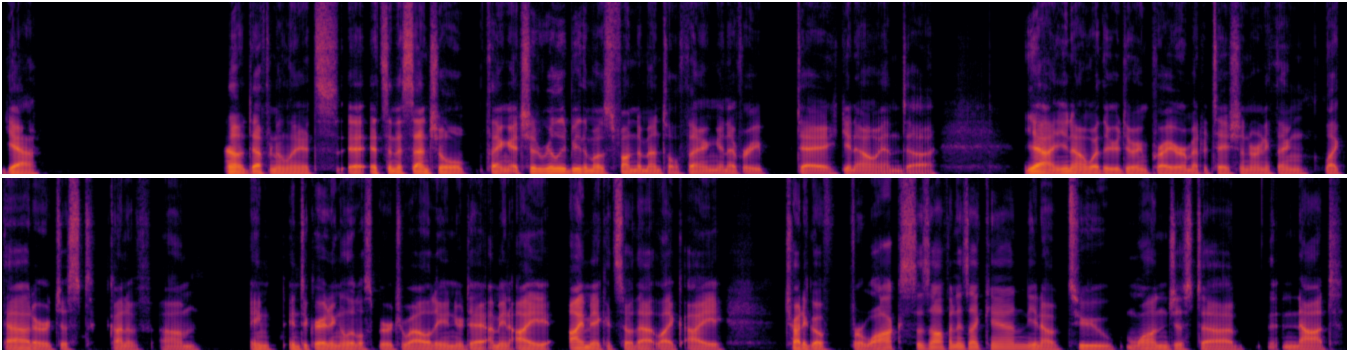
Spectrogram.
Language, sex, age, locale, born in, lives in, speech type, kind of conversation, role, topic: English, male, 30-34, en-US, United States, United States, conversation, unstructured, none, What small habits make your morning routine truly enjoyable?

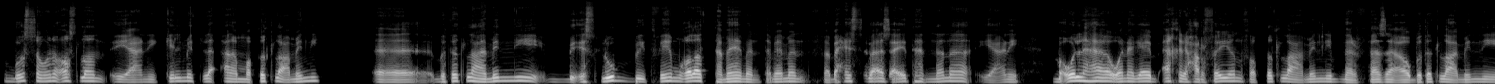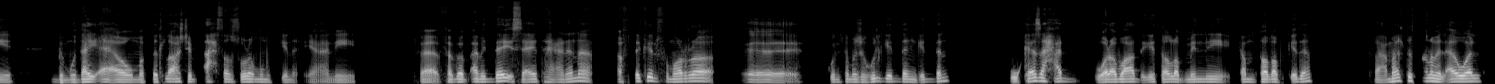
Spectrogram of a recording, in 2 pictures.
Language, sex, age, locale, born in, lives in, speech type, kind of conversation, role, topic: Arabic, male, 20-24, ar-EG, Egypt, Egypt, conversation, advice, user, إزاي أقدر أقول لأ من غير ما أحس بالذنب وأحافظ على حدودي؟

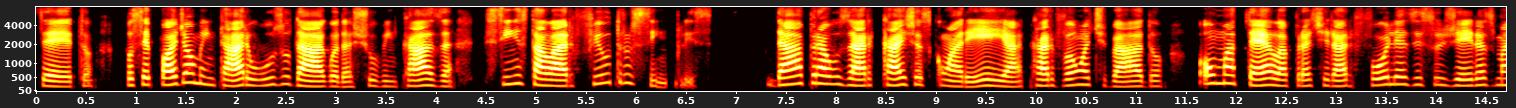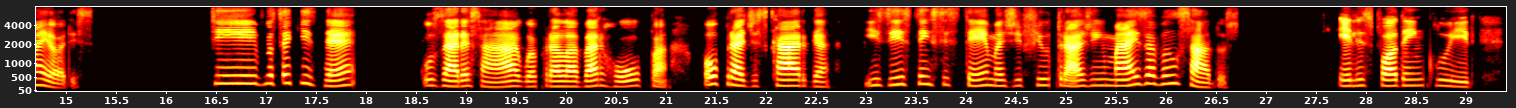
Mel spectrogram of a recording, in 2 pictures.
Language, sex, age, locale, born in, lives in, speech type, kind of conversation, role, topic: Portuguese, female, 35-39, pt-BR, Brazil, Portugal, read, expert-assistant, expert, Como a ciência contribui para o avanço da sociedade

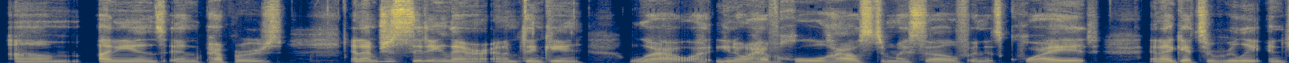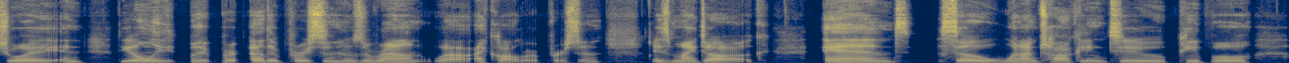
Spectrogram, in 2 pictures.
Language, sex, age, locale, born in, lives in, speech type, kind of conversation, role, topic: English, female, 60-64, en-US, United States, United States, conversation, unstructured, none, What TV show would you recommend to absolutely everyone?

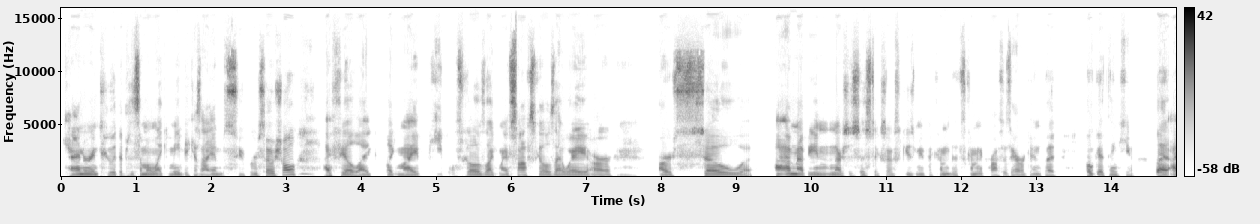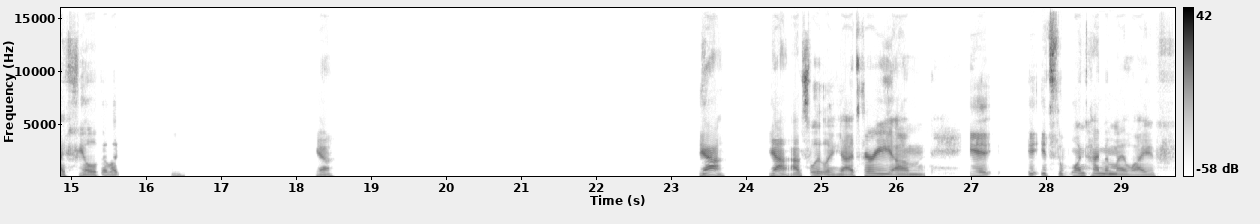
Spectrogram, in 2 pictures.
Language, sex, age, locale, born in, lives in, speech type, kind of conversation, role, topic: English, female, 55-59, en-US, United States, United States, conversation, podcast, host, What are some practical ways to build new connections in your community?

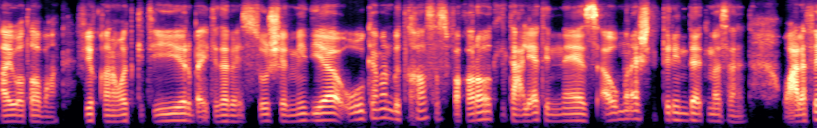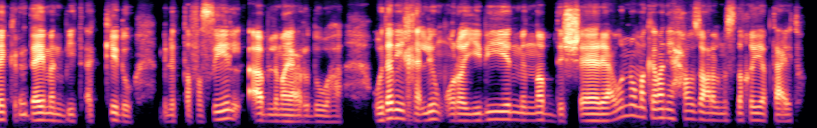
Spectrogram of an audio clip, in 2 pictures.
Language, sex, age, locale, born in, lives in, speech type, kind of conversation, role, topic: Arabic, male, 20-24, ar-EG, Egypt, Egypt, read, expert-assistant, expert, إيه أولويات تطوير الإذاعة والتليفزيون في مصر دلوقتي؟ هل الأهم تحسين المحتوى ولا تحديث التكنولوجيا ولا زيادة الشفافية؟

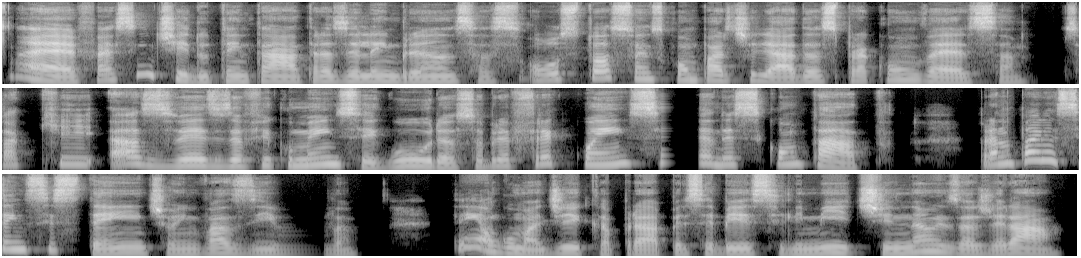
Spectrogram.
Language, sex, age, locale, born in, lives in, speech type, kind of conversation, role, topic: Portuguese, female, 45-49, pt-BR, Brazil, Italy, read, expert-assistant, asker, Como manter amizades antigas vivas quando a rotina é corrida?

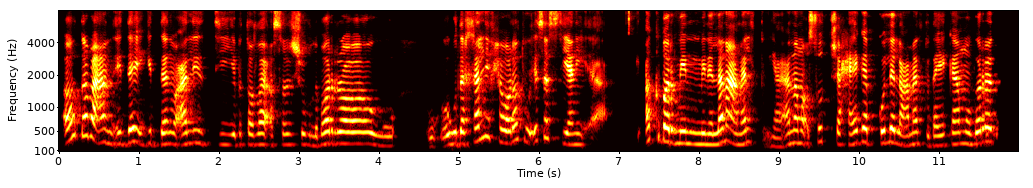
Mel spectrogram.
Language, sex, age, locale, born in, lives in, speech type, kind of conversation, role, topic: Arabic, female, 35-39, ar-EG, Egypt, Egypt, conversation, podcast, guest, إزاي أبدأ كلام مع حدّ معرفوش بأسهل طريقة؟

